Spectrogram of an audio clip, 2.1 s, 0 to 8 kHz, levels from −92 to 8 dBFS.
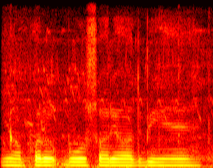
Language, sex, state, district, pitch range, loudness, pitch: Hindi, male, Uttar Pradesh, Shamli, 150-160 Hz, -16 LUFS, 155 Hz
